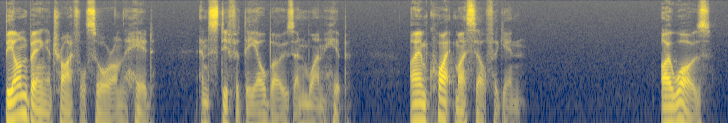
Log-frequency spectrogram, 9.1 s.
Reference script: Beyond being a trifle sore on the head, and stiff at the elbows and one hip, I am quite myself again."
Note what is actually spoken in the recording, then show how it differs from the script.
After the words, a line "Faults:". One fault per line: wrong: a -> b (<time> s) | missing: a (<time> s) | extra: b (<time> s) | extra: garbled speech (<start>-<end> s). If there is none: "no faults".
Beyond being a trifle sore on the head, and stiff at the elbows and one hip, I am quite myself again." "I was
Faults:
extra: I was (8.2 s)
